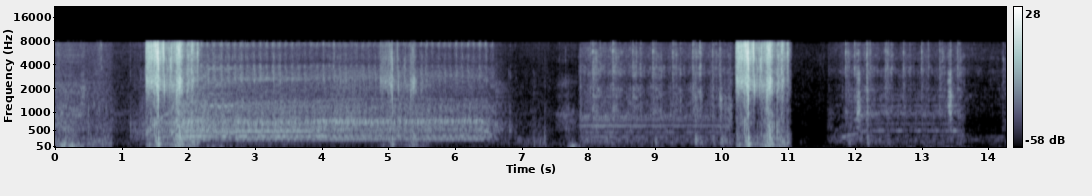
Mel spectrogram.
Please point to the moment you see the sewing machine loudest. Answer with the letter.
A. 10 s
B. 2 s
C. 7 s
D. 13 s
B.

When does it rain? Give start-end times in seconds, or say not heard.
not heard.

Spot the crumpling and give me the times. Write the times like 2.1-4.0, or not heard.
1.4-2.2, 4.8-5.7, 10.2-11.1.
